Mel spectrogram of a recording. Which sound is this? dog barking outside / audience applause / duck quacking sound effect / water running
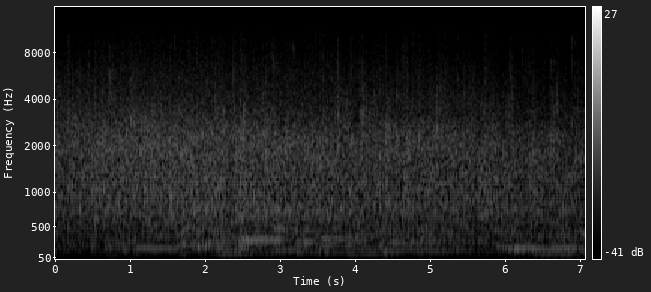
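audience applause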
